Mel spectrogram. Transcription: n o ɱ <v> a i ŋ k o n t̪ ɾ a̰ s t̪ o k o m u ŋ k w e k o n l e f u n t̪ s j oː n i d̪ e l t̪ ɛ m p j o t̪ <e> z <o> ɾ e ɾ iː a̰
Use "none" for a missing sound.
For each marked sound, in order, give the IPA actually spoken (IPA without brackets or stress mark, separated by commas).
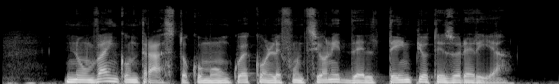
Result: v, e, o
